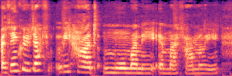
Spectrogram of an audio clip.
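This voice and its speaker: A woman with a British accent and a high pitch talks at a fairly quick pace with lively intonation over noticeable background noise. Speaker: YouTuber. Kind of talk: casual vlog chat.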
